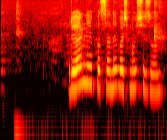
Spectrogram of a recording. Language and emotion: Russian, neutral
